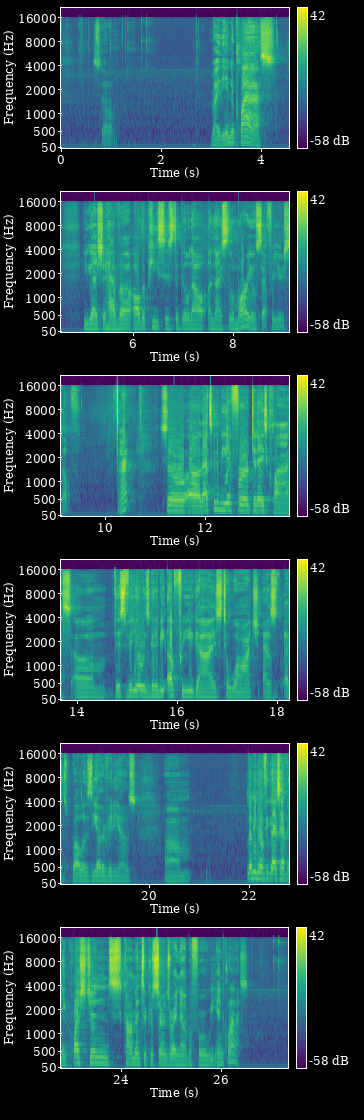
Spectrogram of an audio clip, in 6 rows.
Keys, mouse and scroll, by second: 0.1 alt+right click, 0.6 alt+q, 1.0 alt+right click, 1.6 click, 2.7 alt+middle click, 27.0 click.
